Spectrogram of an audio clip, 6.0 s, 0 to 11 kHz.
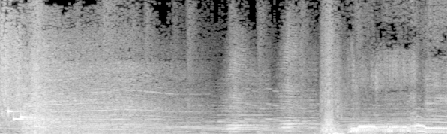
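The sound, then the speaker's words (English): Venom Shot attack effect from a video game: a loud whooshing burst at the start, then a few softer thudding hits and a brief tonal swell near the end. “Faux Pandorbit used Venom Shot. Faux Pandorbit has dealt 4 damage.”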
